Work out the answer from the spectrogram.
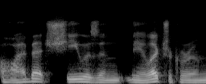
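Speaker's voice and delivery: ordinary delivery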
